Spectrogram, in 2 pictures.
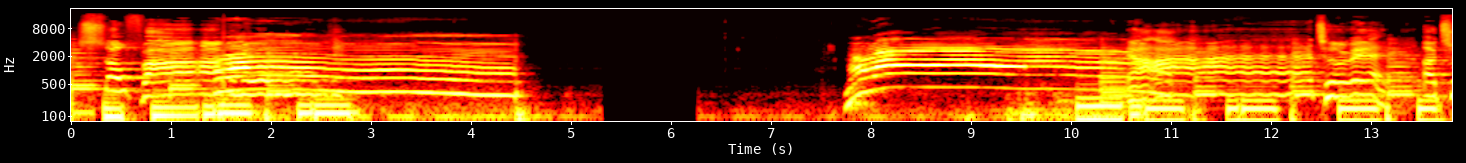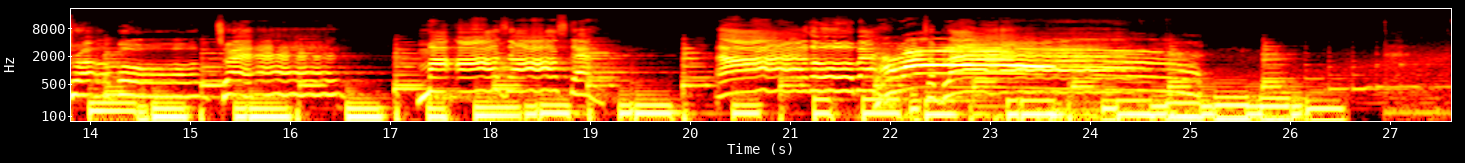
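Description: An angry young female cat meows and caterwauls in long, wailing, pitch-bending yowls, loud and nearly continuous, with one brief quiet pause early on before the howling resumes.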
